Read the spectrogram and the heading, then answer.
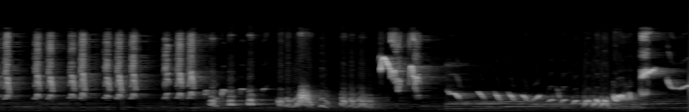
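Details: White-rumped shama singing energetically: rapid repeated harsh chattering notes, then varied whistled phrases, buzzy trills and sweeping rising and falling notes in a rich, continuous mimicking sequence.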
